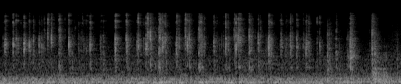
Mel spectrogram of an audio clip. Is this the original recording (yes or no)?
yes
